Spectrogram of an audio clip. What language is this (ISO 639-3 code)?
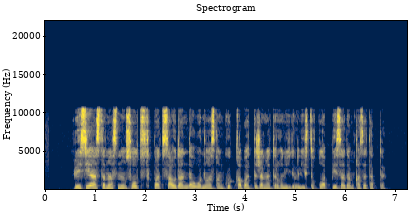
kaz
